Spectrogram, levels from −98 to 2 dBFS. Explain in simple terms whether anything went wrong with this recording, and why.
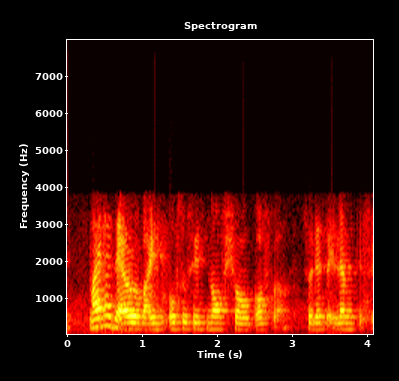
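AMR comfort noise, from 0.04 to 0.28 s: at the very start, the phone judged the line silent and sent no speech for about a quarter of a second. The receiving end filled that gap with smooth, made-up hiss in place of the real background, so the room sound briefly changes character.

Word clock ticks, between 1.17 and 3.53 s: about three sharp ticks, roughly one each second. Two pieces of digital equipment were running on slightly different clocks, and each time they drifted a single sample apart, one sample was lost or doubled. That tiny jump is what clicks. The speech itself comes through the phone-band mobile codec with its usual muffled, narrow top end.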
